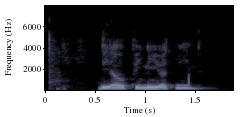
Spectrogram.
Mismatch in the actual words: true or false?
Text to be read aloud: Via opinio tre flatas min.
true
